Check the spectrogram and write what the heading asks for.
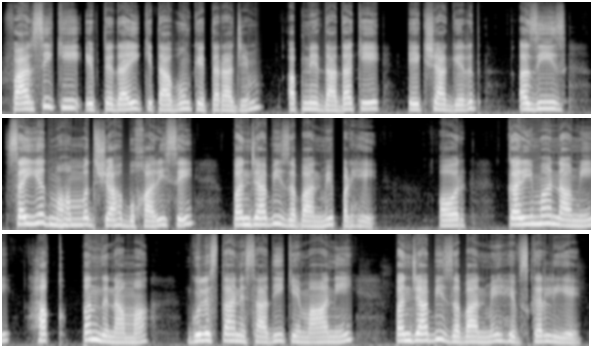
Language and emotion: Urdu, neutral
